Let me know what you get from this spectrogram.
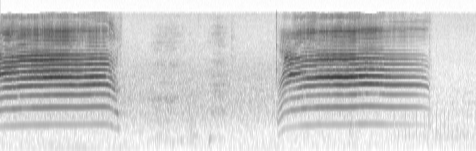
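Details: Two drawn-out, clear meows, each over a second long and slightly rising at the start, from Oreo, a tiny rescued cat on the mend after gastroenteritis that also spread to the resident cat; near-silent pause between calls.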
